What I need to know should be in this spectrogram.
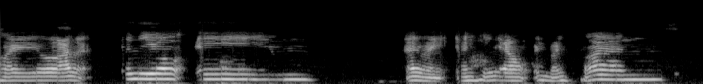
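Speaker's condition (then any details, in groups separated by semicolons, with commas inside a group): Cerebral palsy; taking medication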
